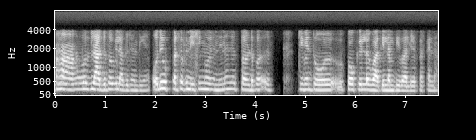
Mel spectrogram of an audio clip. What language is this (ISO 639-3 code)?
pan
